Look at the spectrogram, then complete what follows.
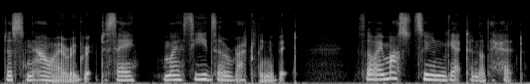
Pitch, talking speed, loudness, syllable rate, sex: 210 Hz, 215 wpm, -21 LUFS, 5.6 syllables/s, female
